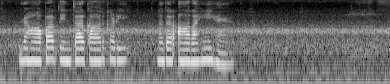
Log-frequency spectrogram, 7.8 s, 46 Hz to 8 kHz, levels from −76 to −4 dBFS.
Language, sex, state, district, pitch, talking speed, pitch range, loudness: Hindi, female, Rajasthan, Jaipur, 205 Hz, 75 wpm, 200-210 Hz, -19 LUFS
